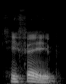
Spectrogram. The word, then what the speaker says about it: kayfabe: Kefabe is pig Latin for be fake refers to essentially treating a bit you're doing that everyone understands as fake as real to facilitate the bit and is pronounced kayfabe this level of new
